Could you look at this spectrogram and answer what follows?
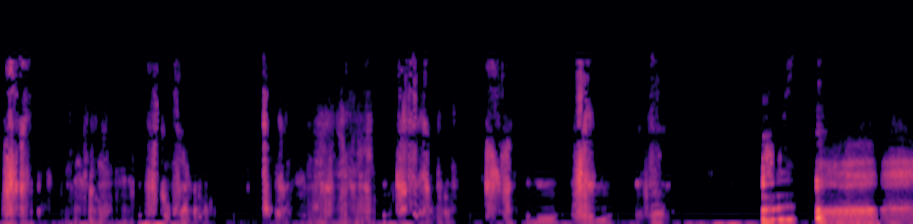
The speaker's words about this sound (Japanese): こうやってゲップをすると。すっきりしちゃいます。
